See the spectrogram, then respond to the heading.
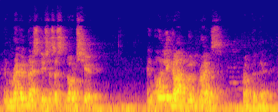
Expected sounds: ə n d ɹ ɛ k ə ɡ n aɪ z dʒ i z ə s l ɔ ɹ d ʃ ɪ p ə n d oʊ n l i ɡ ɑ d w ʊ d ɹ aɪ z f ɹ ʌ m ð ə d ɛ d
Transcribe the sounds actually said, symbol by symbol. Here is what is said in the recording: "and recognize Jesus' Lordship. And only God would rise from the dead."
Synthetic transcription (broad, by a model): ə n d ɹ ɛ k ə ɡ n aɪ s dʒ i s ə s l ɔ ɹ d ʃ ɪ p ə n d oʊ n l i ɡ ɑ d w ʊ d ɹ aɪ s f ɹ ʌ m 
